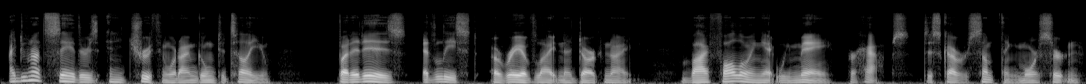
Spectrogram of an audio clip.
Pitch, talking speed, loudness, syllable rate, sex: 100 Hz, 215 wpm, -20 LUFS, 5.4 syllables/s, male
